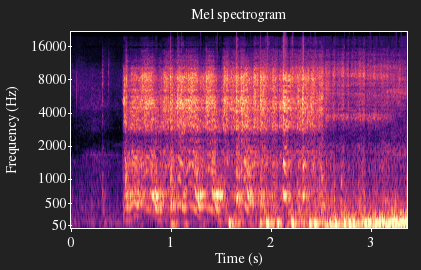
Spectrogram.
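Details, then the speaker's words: Austin Ambassador revived after about 25 years abandoned in a hedge, timing set to big advance: catches right away and settles into an even, smooth run with no misses; oil pressure loss to the top end and possible knock noted afterwards. "Yes! Listen to that, man, it's silk!"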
